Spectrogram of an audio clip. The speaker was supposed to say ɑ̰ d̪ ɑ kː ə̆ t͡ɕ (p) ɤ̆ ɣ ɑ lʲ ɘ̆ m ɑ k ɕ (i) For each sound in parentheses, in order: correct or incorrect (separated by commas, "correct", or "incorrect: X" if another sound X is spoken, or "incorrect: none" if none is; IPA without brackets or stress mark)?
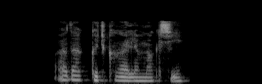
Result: incorrect: k, correct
